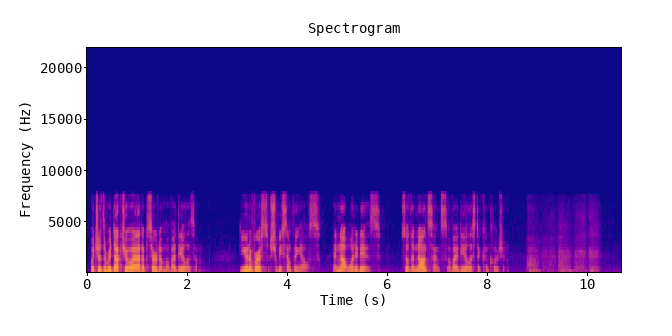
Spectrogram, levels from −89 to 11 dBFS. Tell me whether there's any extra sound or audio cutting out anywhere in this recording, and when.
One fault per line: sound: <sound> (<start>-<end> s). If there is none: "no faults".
sound: breath (8.8-10.3 s)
